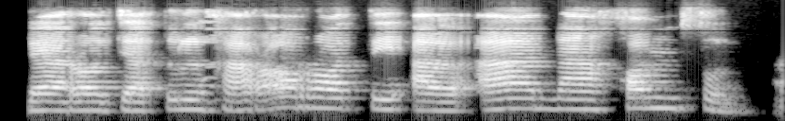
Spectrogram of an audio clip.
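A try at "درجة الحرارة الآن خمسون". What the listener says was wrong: Digabung aja al-annya. Jadi darajatul hararatil ana khamsun.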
